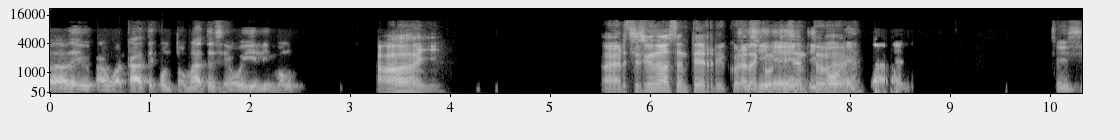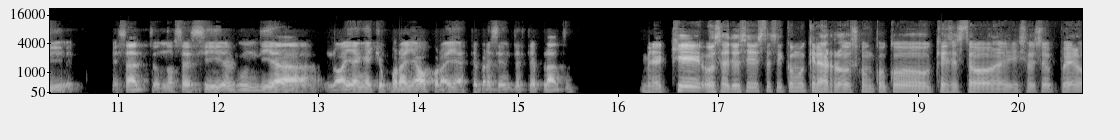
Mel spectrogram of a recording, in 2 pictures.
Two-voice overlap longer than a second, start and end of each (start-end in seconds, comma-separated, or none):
6.8-8.2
